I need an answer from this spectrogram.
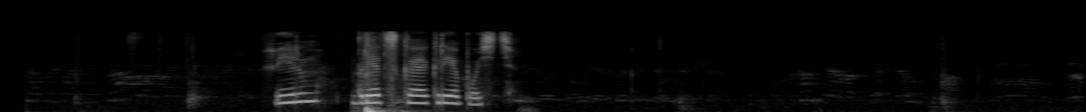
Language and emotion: Russian, neutral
